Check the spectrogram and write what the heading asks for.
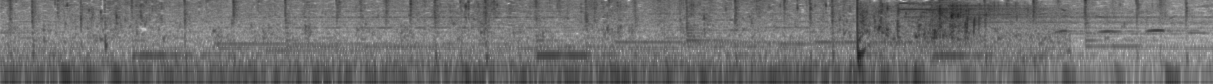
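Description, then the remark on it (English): Water sloshes and splashes steadily as a woman swims, with a sharper burst of splashing toward the end. No one speaks. “Hearing her little one laugh and play, the mother was pacified and she decided to swim just a few moments longer.”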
